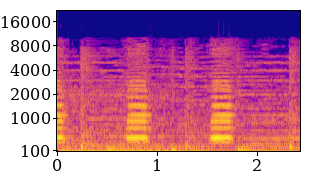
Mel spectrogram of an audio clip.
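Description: A car horn honked in three short toots, evenly spaced a little under a second apart, over background music.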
